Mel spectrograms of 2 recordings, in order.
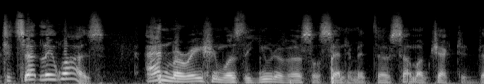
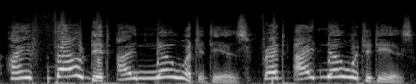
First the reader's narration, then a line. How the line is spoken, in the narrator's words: the plump sister, falling into a similar state, cried out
